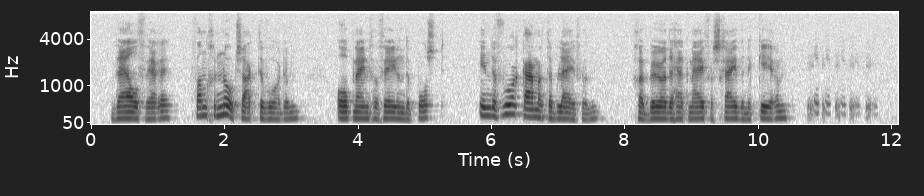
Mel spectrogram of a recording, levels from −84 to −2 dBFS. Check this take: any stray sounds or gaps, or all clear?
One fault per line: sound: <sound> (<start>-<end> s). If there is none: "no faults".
sound: laugh (10.7-11.8 s)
